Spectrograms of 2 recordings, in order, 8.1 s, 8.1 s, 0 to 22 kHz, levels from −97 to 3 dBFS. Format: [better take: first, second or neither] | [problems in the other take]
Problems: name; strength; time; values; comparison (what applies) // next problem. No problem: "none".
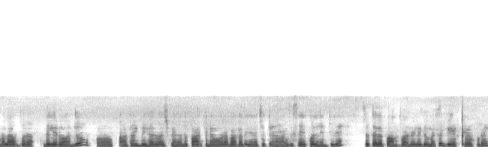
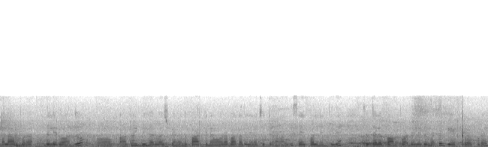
second | noise reduction (neural mask model Resemble Enhance denoiser)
